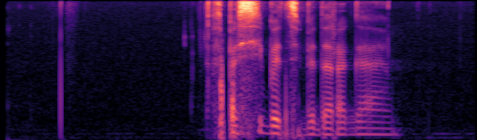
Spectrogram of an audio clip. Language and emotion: Russian, neutral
